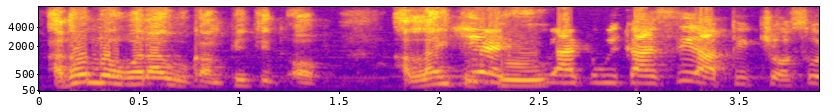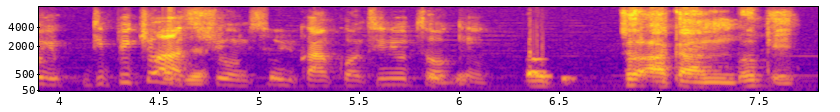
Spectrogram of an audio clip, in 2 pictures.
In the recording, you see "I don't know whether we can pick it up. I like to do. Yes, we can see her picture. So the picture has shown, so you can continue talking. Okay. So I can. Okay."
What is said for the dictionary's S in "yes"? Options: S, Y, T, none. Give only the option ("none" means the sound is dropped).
none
